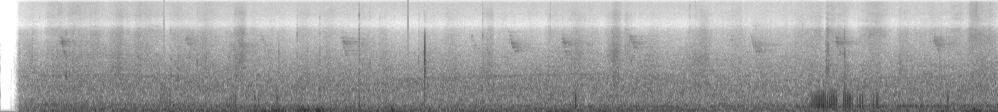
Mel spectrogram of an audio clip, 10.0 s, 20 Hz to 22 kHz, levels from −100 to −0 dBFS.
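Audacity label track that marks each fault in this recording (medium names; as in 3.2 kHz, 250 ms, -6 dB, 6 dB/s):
1.640000	1.640000	pop -19 dBFS
4.080000	4.080000	pop -16 dBFS
6.980000	8.070000	clipped -30 dBFS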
